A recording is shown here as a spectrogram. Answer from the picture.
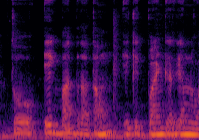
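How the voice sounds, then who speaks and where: A man speaks at medium pitch and a moderate pace, somewhat breathy with a dark, mellow tone. Audible room echo surrounds the voice. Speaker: UPSC aspirant and educational YouTuber. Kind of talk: informal explanatory talk. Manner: conversational.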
